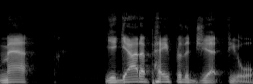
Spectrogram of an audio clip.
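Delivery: put-on Southern drawl. Speaker quotes a successful man's answer to his question, imitating a southern drawl. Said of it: "he has kind of like a Southern drawl".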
